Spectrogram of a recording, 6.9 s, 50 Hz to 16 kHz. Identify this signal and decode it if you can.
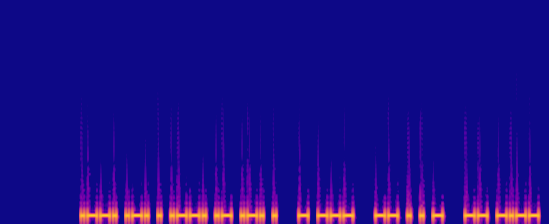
Morse code, heard as a keyed tone, about 30 wpm, 700 Hz. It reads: PREPARE TO MEET MY
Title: Sentences from Top 1000 Words - Review Part 6 - 30wpm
